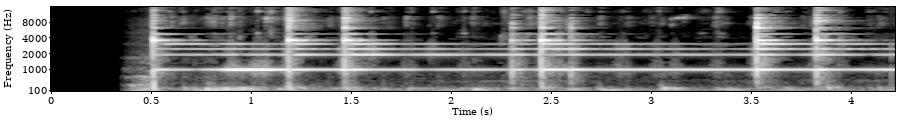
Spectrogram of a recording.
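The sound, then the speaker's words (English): A small handbell, a money bell rung to celebrate something, rings out sharply several times in an irregular rhythm, each bright metallic strike leaving a sustained ringing tone, fairly loud, with faint low rustling beneath. “So we at Hudson Kitchen have what we call money bell that we ring when we're celebrating something.”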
